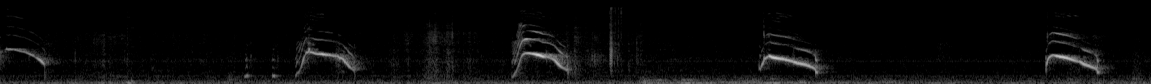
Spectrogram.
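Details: Kittens crying, played to lure a feral mom cat into a trap: five separate falling mews spaced a couple of seconds apart, with faint low rumbling background noise.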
